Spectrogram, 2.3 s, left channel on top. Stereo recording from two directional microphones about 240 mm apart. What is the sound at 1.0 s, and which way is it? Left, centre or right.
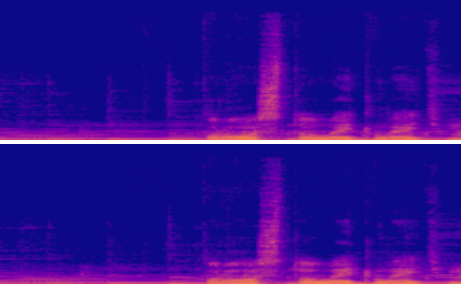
Speech, centre.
